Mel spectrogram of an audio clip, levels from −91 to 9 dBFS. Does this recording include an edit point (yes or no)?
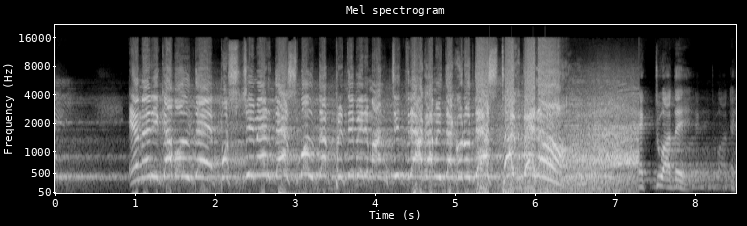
yes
